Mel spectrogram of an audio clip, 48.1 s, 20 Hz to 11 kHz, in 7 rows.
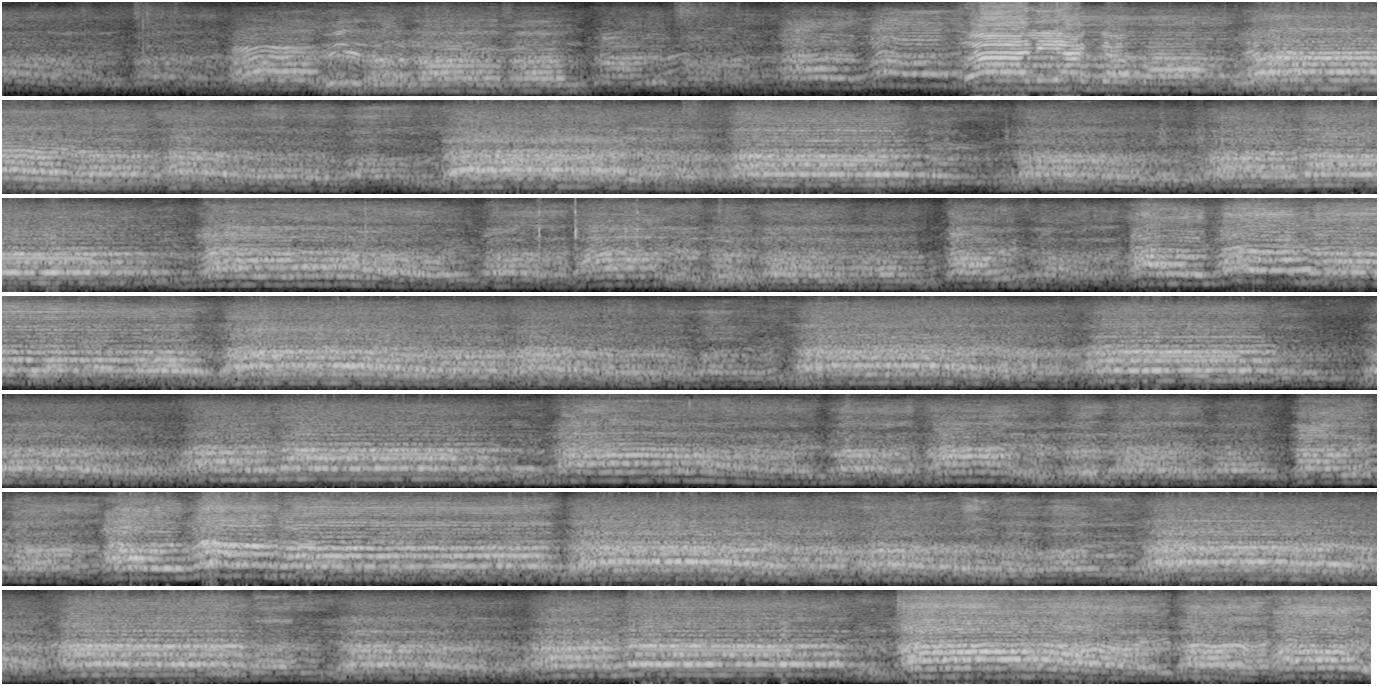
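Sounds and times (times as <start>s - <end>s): men chanting in chorus: 0.0s - 48.0s.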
